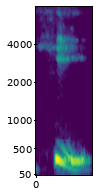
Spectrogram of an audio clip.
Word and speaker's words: cay: these islands tonight so c-a-y is pronounced key but the I think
